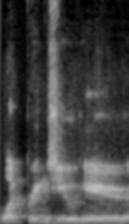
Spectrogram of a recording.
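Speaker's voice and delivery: booming, loud voice, as if from offstage. Recalling the movie, the speaker imitates the wizard behind the screen: Wizard of Oz booming voice. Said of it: "Like the big booming voice".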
